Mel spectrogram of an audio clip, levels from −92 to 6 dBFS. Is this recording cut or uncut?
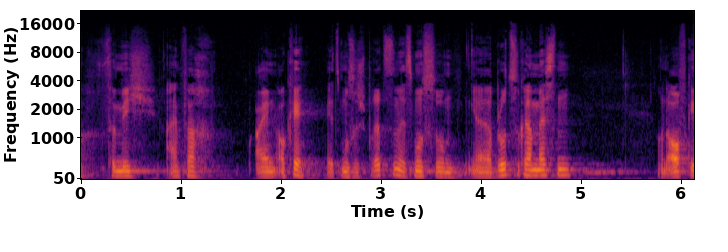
uncut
